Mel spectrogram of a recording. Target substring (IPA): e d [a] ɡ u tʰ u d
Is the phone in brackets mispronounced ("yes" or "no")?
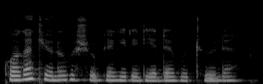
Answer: no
